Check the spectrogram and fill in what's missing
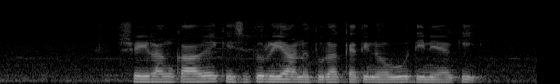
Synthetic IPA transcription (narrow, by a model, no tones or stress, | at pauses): ʃriːlaŋkaːʋekisit̪uɾijəːnət̪uɾakːæt̪inoʋuːd̪inejaki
